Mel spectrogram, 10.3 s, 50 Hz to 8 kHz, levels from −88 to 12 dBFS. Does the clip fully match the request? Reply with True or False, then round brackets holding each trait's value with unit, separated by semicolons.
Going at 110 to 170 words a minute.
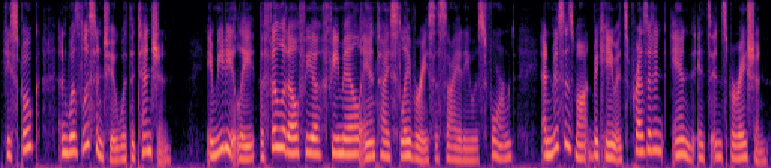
True (150 wpm)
